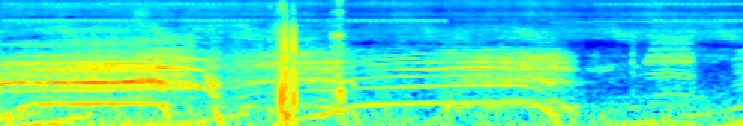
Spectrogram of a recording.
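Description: A crowded mob of beef cattle bawling: three long moos one after another, the last one fainter. The cattle are packed tight in a narrow lane and not real crazy about it. A sharp click sounds about two seconds in.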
